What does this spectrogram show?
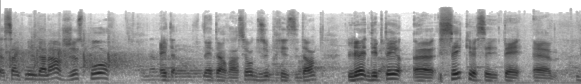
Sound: voice trailing

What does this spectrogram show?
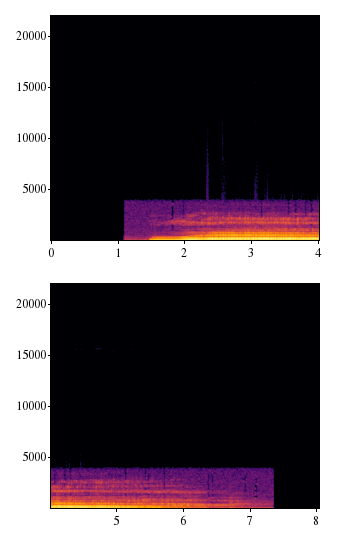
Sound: ominous dragon growl

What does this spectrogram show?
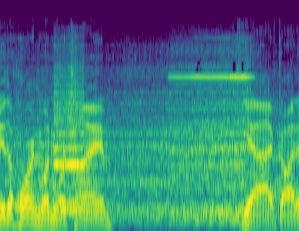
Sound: horn honks

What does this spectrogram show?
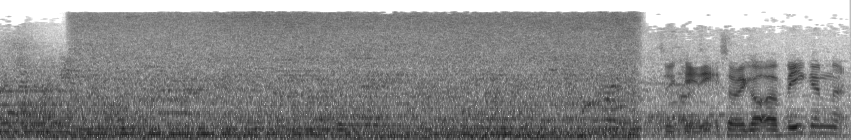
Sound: hiss and rumble of machinery

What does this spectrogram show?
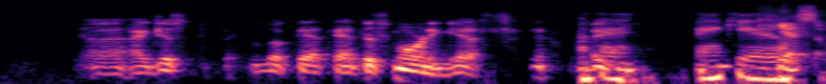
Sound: chuckles

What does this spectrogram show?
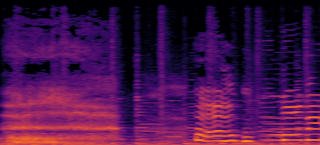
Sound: Mummy Snarls

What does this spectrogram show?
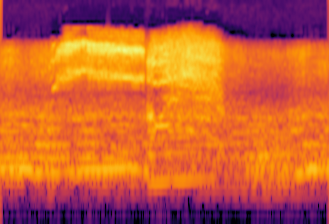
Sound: screams

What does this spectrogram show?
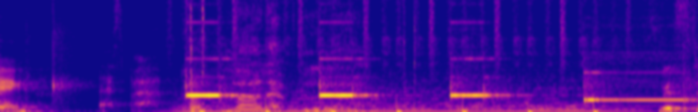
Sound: beeping sound

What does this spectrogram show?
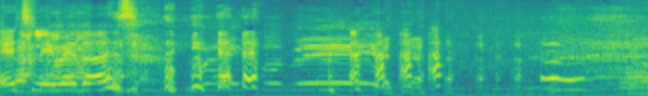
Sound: laughing

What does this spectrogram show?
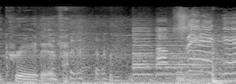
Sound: laughs

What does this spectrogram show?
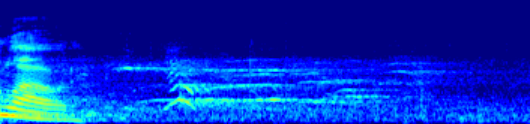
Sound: audience cheering

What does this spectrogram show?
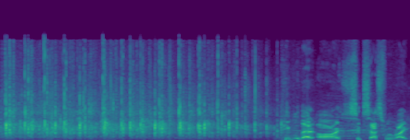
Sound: cheers

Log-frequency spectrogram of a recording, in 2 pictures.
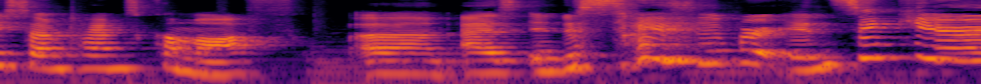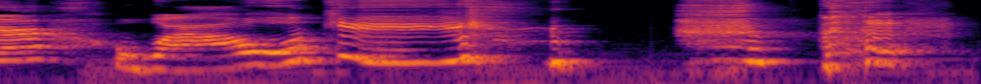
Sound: laughs

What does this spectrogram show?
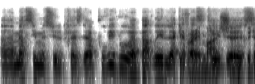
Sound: speaking in French

